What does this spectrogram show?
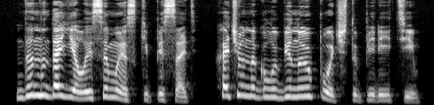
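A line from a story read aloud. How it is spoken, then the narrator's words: Laughing. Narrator (Russian): засмеялась я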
